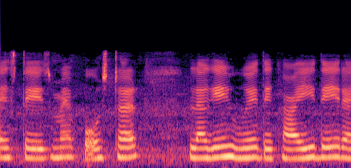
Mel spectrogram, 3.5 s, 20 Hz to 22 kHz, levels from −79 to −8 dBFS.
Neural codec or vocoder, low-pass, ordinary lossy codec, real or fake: none; 7.2 kHz; none; real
